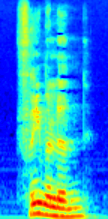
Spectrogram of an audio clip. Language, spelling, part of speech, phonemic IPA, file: Dutch, friemelen, verb, /ˈfri.mə.lə(n)/, Nl-friemelen.ogg
- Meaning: to fidget, to fiddle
